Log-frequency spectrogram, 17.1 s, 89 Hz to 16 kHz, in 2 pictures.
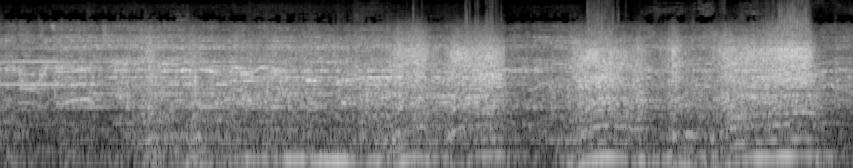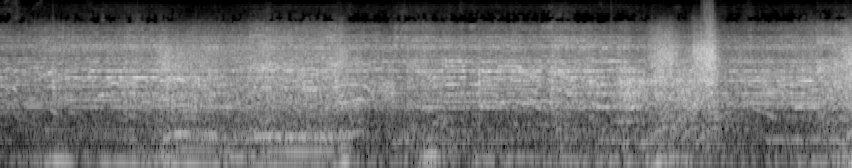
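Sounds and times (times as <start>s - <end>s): background music: 0.0s - 17.0s
monster truck engine revving: 0.0s - 17.0s.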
